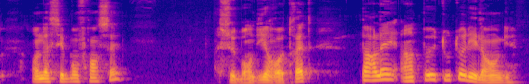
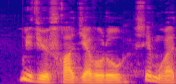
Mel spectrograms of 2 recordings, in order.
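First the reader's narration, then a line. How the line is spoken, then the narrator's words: Cheerful. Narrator (French): dit gaiement l'artiste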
